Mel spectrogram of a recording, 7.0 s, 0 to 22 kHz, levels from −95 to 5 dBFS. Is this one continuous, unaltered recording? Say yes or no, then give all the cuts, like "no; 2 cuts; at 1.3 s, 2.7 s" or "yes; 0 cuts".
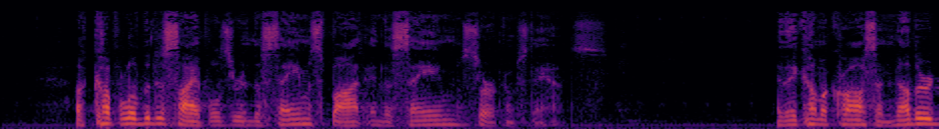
yes; 0 cuts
